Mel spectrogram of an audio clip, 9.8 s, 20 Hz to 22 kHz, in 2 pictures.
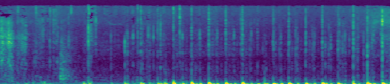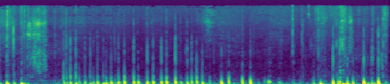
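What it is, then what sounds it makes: Sneaker tapped and scratched by fingertips. A black and gold Nike Air Max 2090 sneaker with a metallic synthetic upper and rubber air sole is held empty and turned while fingertips tap and scratch the upper and sole. The result is a dense run of quick, dull, low thuds with soft scratchy rustles between them and almost no ring.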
